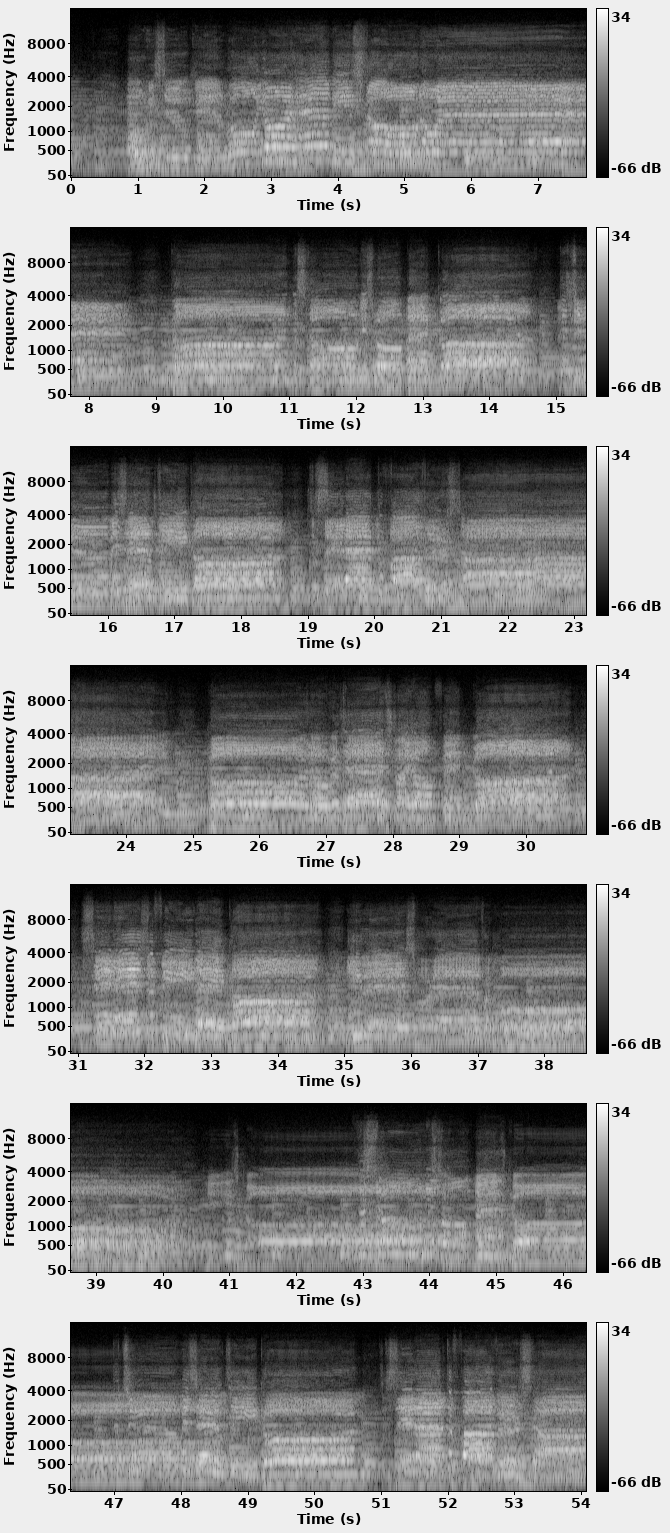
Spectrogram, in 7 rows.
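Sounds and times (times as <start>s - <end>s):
vocal group singing gospel: 0.8s - 54.0s.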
